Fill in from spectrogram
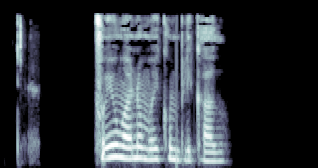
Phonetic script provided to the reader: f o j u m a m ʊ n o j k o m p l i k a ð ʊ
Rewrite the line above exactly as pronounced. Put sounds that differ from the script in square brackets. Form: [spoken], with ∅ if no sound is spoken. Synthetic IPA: f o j u [ŋ] a [n] ʊ [m] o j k o m p l i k a ð ʊ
